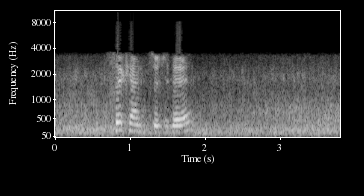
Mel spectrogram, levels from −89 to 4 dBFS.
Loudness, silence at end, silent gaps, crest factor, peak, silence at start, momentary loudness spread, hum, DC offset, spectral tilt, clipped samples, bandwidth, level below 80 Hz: -16 LUFS; 0 s; none; 16 dB; 0 dBFS; 0 s; 14 LU; none; under 0.1%; -8 dB/octave; under 0.1%; 6.4 kHz; -46 dBFS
